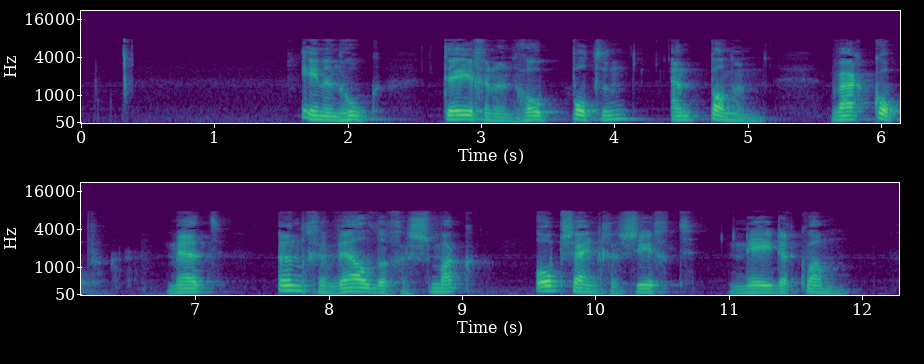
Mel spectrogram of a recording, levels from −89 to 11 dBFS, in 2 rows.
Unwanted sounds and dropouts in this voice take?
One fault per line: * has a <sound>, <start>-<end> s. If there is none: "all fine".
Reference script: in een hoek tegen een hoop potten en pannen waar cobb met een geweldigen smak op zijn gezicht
all fine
